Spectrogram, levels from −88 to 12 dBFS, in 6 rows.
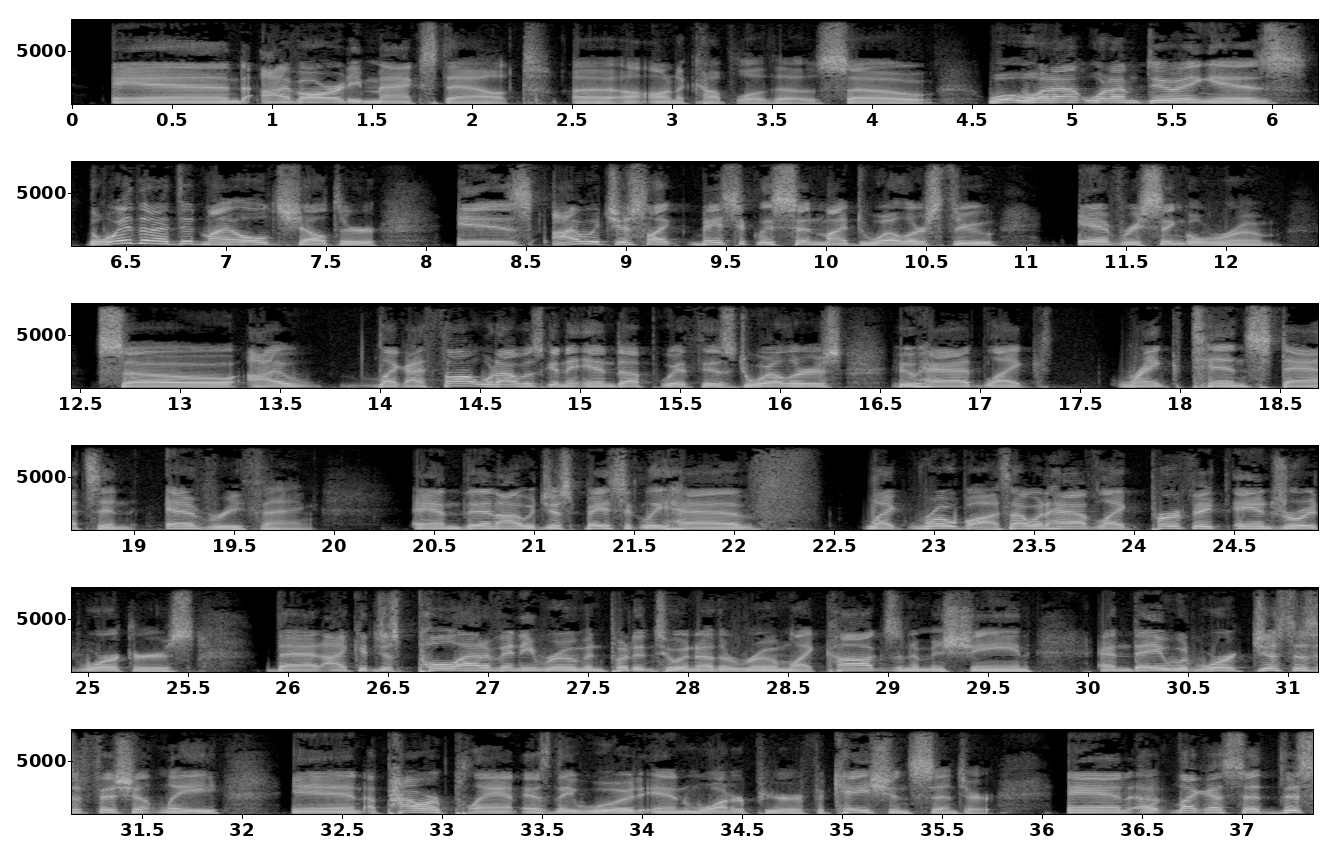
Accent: American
